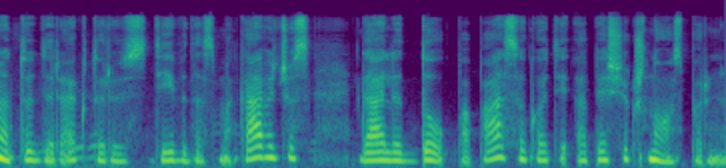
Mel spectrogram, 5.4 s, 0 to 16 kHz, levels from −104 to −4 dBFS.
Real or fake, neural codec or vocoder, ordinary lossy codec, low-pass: real; none; Opus, 64 kbps; 10.8 kHz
